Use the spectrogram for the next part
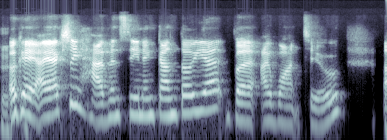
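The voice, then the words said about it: Noticeable regional accent. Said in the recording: “The accent comes out sometimes.”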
